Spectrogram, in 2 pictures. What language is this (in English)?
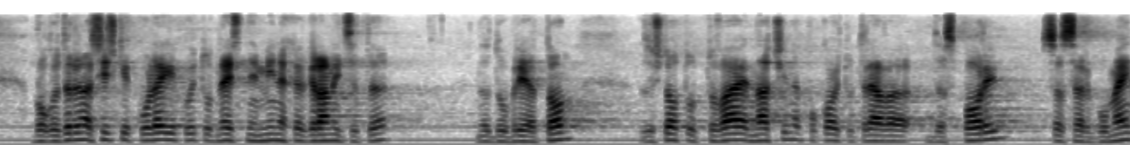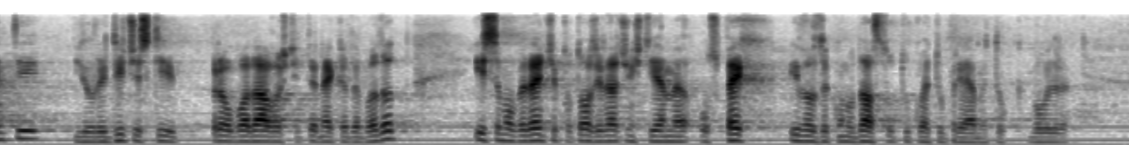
Bulgarian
